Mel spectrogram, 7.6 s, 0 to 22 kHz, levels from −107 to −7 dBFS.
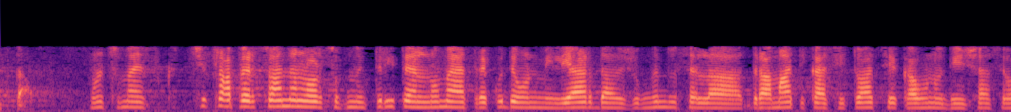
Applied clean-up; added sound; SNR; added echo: none; none; none; none.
